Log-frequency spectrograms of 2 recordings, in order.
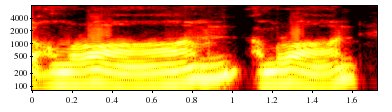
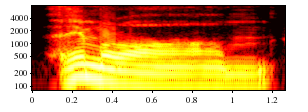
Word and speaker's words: Imran: pronounced the name wrong because it's not Amran, it is Imram, which means the last letter is M, not N.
